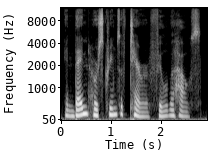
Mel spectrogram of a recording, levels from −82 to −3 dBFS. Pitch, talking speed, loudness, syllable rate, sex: 165 Hz, 185 wpm, -18 LUFS, 4.5 syllables/s, female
